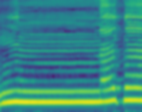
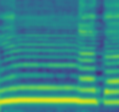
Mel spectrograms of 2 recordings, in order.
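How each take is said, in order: No difference in how they are said.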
